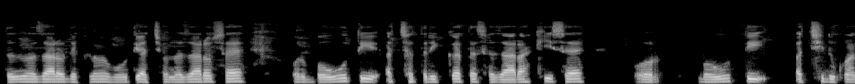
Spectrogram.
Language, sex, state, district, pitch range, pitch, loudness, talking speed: Marwari, male, Rajasthan, Churu, 120-135 Hz, 125 Hz, -18 LUFS, 160 wpm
